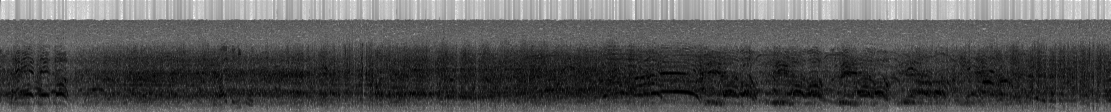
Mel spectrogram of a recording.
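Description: Men nearby shout and sing along with the crowd.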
